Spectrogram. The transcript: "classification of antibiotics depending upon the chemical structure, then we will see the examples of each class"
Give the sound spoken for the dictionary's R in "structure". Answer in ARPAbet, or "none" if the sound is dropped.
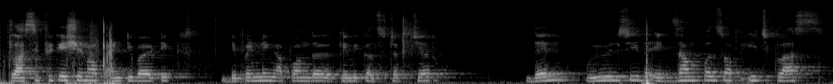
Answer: R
